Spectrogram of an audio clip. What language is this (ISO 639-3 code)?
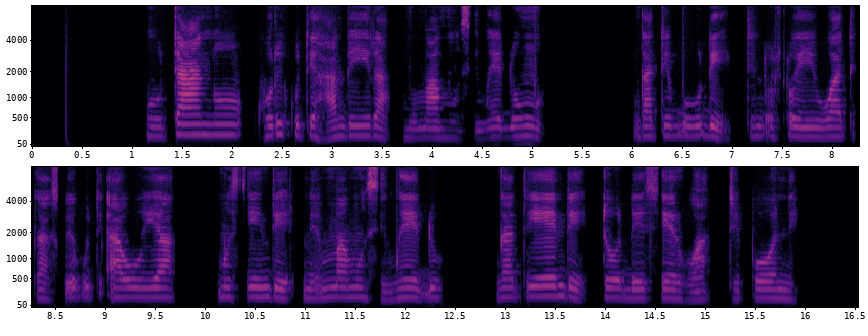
ndc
